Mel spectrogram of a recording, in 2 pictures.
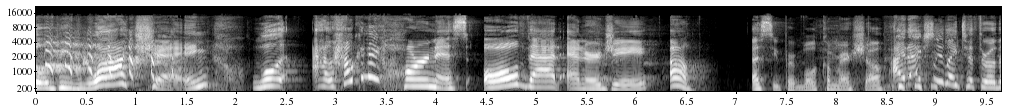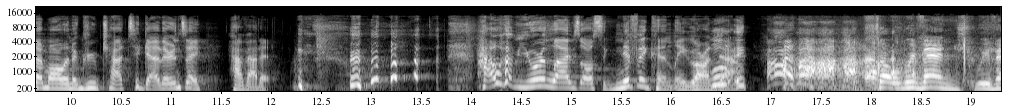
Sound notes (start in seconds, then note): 12.3 laughs; 16.9 laughter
